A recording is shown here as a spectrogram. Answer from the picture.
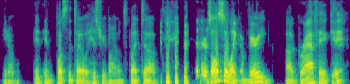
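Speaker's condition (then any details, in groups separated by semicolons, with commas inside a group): No condition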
